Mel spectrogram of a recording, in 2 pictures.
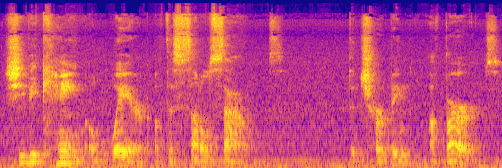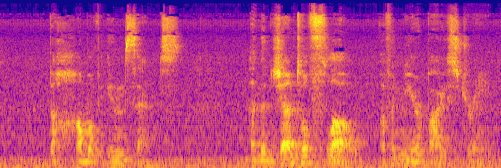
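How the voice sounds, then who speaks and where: A man narrating a scripted story slowly, in a calm, gentle and measured manner. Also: fairly low pitch, reverberant, distant mic, background noise.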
